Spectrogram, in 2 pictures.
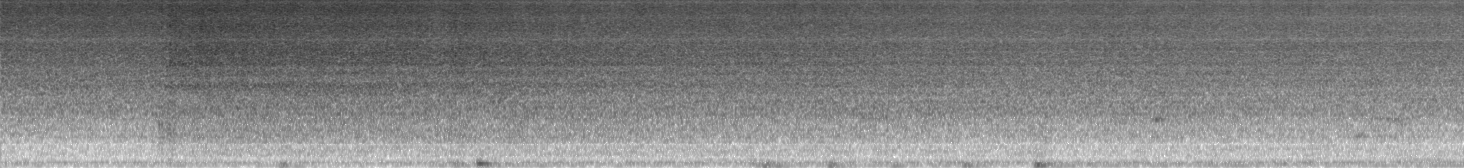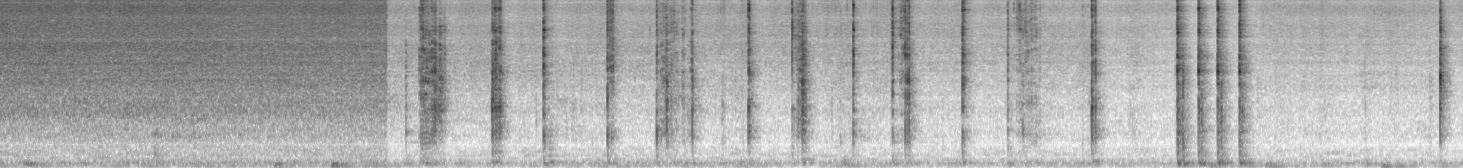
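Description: Skinless longganisa, carrots and diced potatoes frying in oil in a pan, a steady sizzle that slowly grows quieter. About two-thirds of the way through the sizzle falls away, and a spatula stirs and scrapes against the pan in a string of short, sharp strokes.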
